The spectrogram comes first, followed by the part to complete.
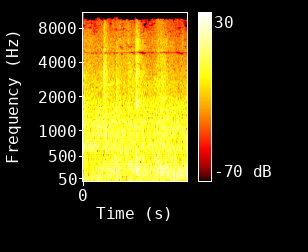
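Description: Roadside traffic noise: vehicles going by on a highway with a steady rush of road noise, and a couple of short sharp sounds.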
